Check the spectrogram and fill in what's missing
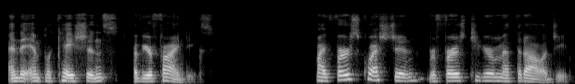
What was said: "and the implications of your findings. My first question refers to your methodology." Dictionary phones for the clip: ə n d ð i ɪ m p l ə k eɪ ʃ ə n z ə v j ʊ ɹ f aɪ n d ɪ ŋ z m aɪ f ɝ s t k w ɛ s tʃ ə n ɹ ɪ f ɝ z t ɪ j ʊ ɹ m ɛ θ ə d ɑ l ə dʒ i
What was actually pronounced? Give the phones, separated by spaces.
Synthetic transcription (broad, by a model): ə n ð i ɪ m p l ə k eɪ ʃ ə n z ə v j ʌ ɹ f aɪ n d ɪ ŋ z m aɪ f ɝ s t k w ɛ s tʃ ə n ɹ ɪ f ɝ z t ɪ j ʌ ɹ m ɛ θ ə d ɑ l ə dʒ i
